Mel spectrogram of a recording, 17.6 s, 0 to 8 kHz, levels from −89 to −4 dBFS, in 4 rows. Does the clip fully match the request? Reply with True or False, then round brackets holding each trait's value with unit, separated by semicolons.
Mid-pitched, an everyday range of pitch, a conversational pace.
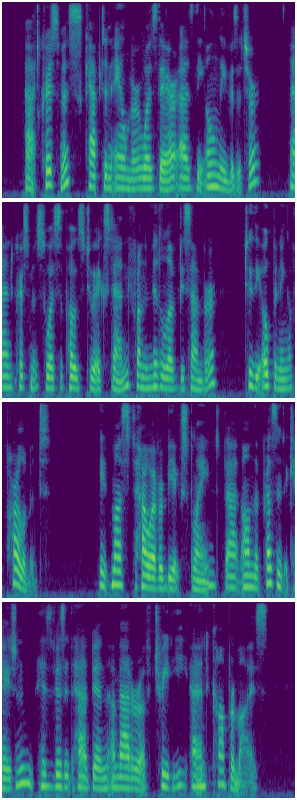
True (165 Hz; 3.3 semitones; 155 wpm)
